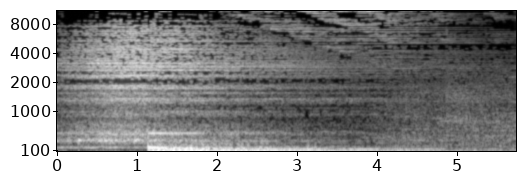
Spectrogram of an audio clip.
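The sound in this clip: Train pulling into Abbots Cross station: a deep, heavy rumble starts abruptly after about a second and keeps going with a steady pulsing throb, alone without voices.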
